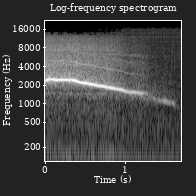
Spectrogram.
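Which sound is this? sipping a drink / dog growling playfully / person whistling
person whistling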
